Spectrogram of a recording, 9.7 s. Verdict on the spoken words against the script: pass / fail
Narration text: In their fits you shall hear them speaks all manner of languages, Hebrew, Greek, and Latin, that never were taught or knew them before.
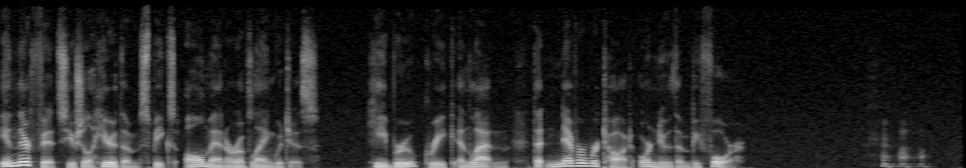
pass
